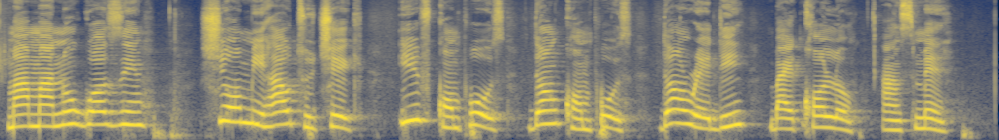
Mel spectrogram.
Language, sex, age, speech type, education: Nigerian Pidgin, male, 15-29, spontaneous, tertiary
